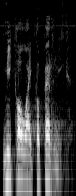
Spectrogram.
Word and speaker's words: Mikołaj Kopernik: Mikołaj Kopernik, that's how it's properly pronounced in the native language.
